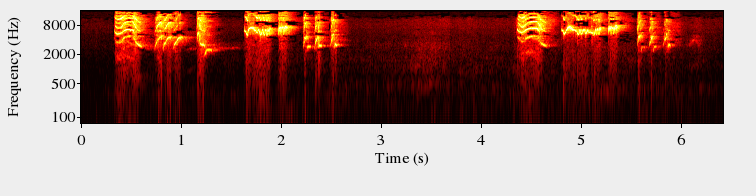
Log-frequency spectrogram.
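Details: 'Teler' song of an orange-headed thrush, meant to raise emotion and breeding urge as a lure: rich, fast sequences of high squeaky and warbled notes in two long phrases, divided by a quiet pause.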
